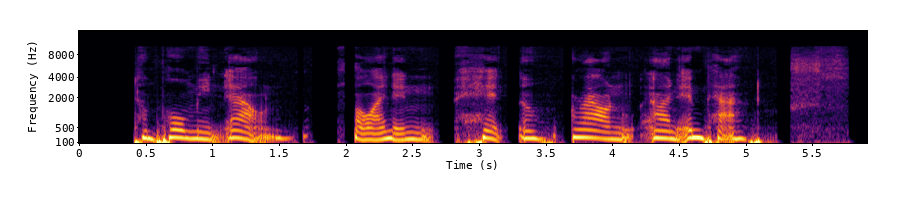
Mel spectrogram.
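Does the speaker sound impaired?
Yes: cleft palate; congenital, affected ears, teeth and nose, 5 or 6 ear tubes for lifelong chronic ear infections; ongoing ear trouble; predicted at birth mute or severely impeded, speech classes once or twice weekly through elementary school.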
